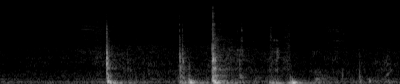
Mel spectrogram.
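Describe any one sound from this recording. A hatch lid thumps shut.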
